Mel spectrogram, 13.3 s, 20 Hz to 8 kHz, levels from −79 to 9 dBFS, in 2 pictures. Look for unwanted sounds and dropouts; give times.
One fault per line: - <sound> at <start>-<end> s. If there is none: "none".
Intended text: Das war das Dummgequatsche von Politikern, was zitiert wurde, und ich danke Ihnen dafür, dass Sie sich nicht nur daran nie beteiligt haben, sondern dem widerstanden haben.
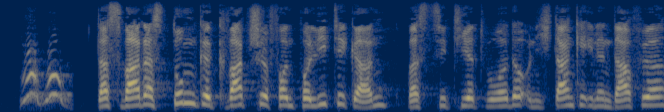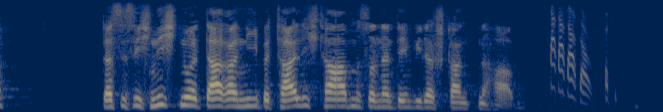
- bark at 0.2-0.8 s
- chirp at 12.1-12.8 s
